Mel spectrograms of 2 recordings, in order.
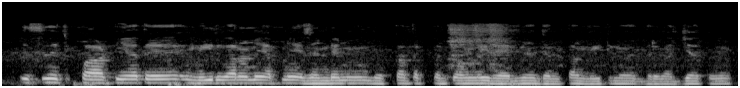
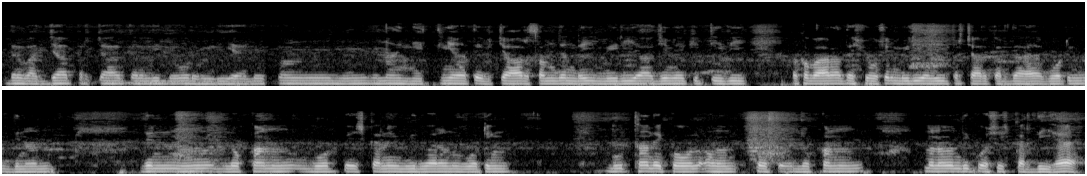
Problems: background sounds at intervals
